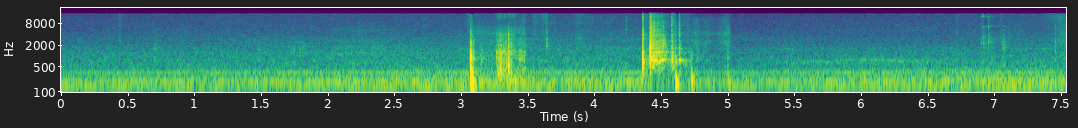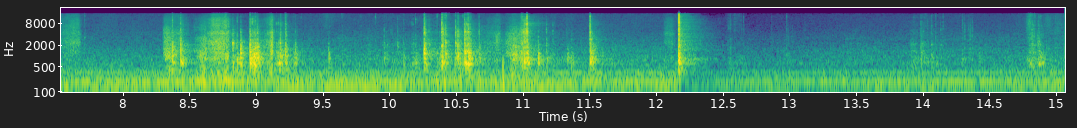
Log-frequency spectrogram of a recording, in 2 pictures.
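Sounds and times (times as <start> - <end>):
steady low hum: 0.0 - 15.0
plastic parts clicking and clattering: 4.4 - 4.8, 8.3 - 12.3, 13.9 - 15.0.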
